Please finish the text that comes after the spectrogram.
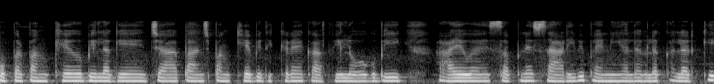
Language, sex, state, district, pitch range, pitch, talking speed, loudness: Hindi, female, Chandigarh, Chandigarh, 155-165 Hz, 160 Hz, 235 wpm, -15 LUFS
